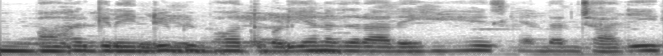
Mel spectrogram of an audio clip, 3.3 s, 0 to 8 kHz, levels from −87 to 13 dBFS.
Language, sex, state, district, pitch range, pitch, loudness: Hindi, female, Delhi, New Delhi, 190-205 Hz, 200 Hz, -14 LUFS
